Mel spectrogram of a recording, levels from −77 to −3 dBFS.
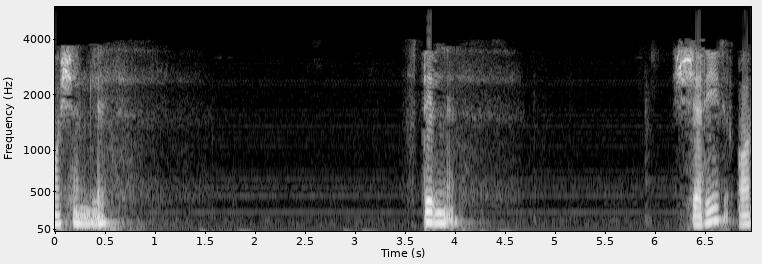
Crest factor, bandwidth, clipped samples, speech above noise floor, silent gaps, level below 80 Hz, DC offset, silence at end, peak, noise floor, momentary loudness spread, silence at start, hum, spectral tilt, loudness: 18 dB; 6 kHz; 0.1%; 39 dB; none; -44 dBFS; under 0.1%; 0 s; 0 dBFS; -52 dBFS; 21 LU; 0 s; none; -8.5 dB/octave; -14 LUFS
